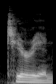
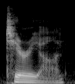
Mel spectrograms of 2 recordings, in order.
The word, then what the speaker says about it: Tyrion: Well, pronounce it correctly, please. It's Tyrion, not Tyrion.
